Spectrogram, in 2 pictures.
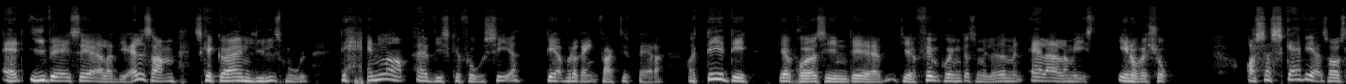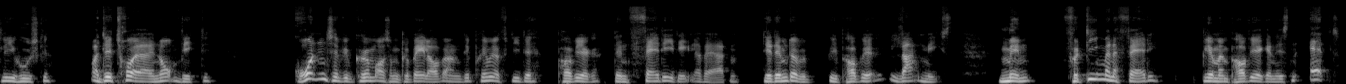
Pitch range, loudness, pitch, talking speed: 135-175 Hz, -26 LUFS, 155 Hz, 230 wpm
